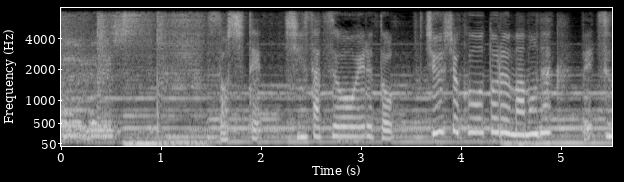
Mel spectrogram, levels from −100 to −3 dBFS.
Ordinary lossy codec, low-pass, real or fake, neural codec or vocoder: none; 7.2 kHz; fake; codec, 16 kHz in and 24 kHz out, 1 kbps, XY-Tokenizer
